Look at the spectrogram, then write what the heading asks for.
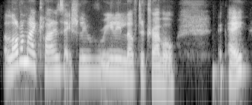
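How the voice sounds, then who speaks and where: A woman's voice: fairly high pitch, very animated, fairly quick, dry recording, clean studio sound. A woman in her forties from Singapore, a health coach giving a live online presentation on a video call in an earnest, chatty way, full of fillers and "okay?" check-ins. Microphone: computer mic on a video call.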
